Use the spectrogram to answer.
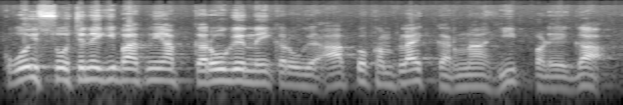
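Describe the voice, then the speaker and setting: Brief: fairly high-voiced male host, sneering sarcastic political commentary. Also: a little fast. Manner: mocking, scornful rant with shifting voices.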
